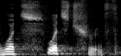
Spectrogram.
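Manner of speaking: very sarcastic, soft, sneering.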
